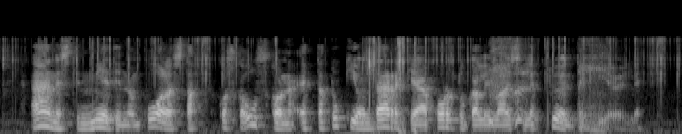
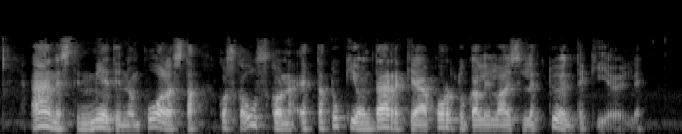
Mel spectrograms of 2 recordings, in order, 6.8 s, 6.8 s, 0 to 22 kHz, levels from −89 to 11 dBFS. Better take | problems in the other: second | background sound (Crushing + Cough); 14 dB below the speech

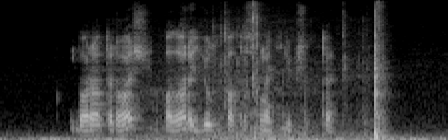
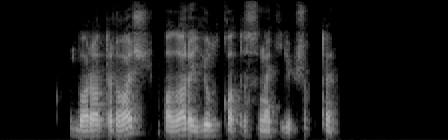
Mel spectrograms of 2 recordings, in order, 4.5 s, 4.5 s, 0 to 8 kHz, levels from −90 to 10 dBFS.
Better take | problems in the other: second | background sound (Drawer open or close); 3 dB below the speech // room echo; dies away in 0.2 s

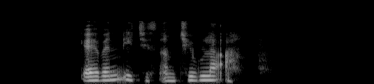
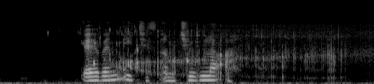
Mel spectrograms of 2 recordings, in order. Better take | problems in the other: first | background sound (Liquid); 11 dB below the speech

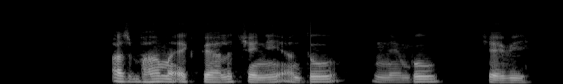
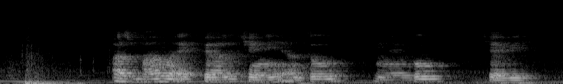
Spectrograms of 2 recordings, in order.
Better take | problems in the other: first | background sound (Accelerating, revving, vroom); 12 dB below the speech // room echo; dies away in 0.6 s

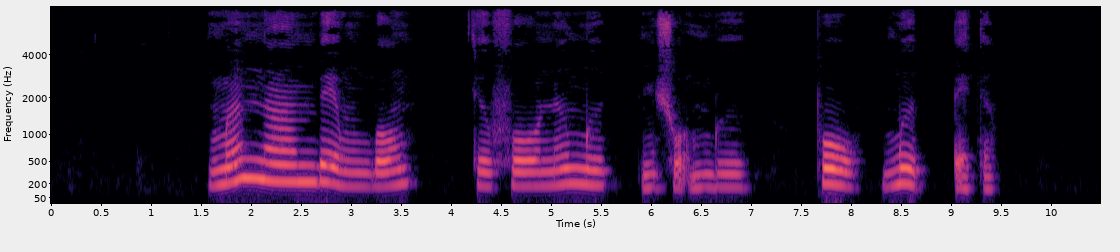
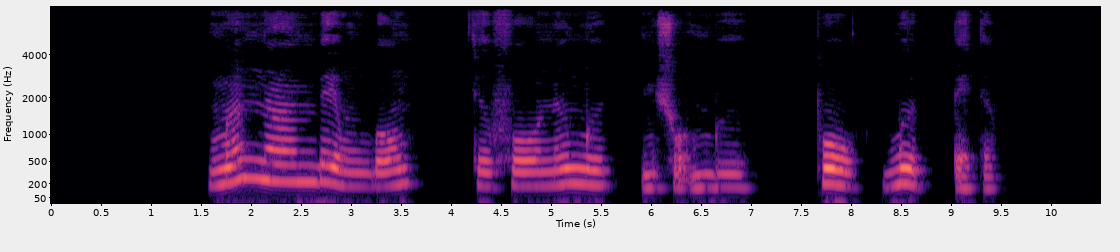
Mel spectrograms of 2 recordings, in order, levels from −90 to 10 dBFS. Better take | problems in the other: first | noise reduction (neural mask model DeepFilterNet 3)

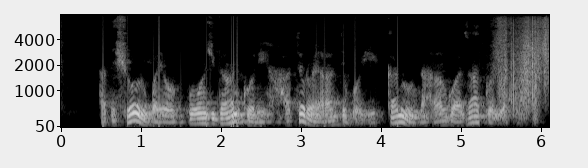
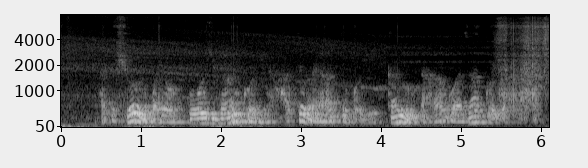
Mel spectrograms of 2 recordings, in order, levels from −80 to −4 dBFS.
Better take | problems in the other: first | background sound (Subway, metro, underground); 19 dB below the speech // room echo; dies away in 0.6 s

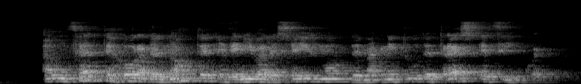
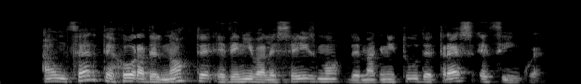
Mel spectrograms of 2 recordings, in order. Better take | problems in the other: second | room echo; dies away in 0.9 s

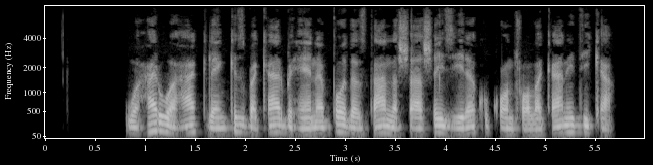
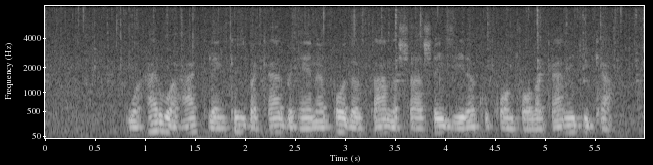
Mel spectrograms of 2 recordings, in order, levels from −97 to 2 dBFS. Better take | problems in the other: first | background sound (Rain); 16 dB below the speech // room echo; dies away in 0.2 s

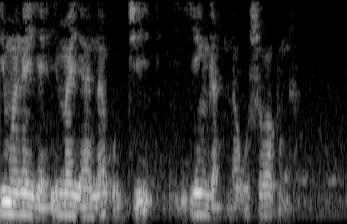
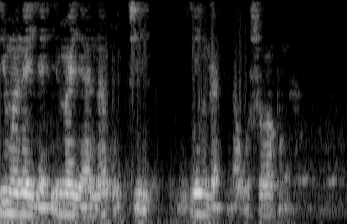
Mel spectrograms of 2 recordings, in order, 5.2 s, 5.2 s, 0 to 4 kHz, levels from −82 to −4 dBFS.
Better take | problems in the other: first | noise reduction (neural separator model SepFormer DNS4)

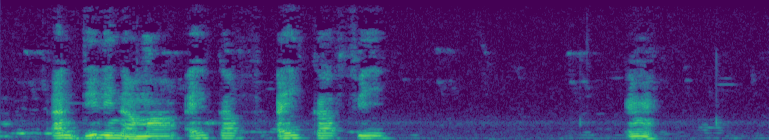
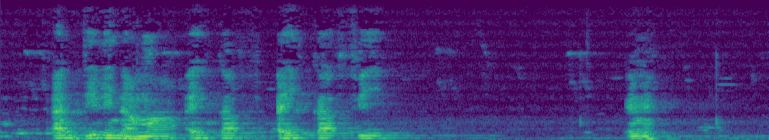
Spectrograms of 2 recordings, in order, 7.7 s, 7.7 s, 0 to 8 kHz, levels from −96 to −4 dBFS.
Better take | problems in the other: first | room echo; dies away in 1.5 s

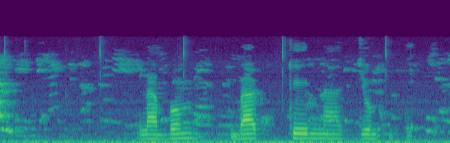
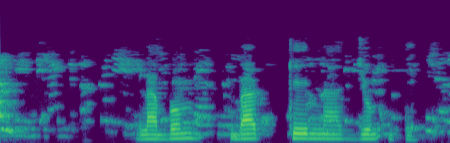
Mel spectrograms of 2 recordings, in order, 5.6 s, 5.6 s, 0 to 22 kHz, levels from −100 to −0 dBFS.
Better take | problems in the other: second | background sound (Tick); 5 dB below the speech

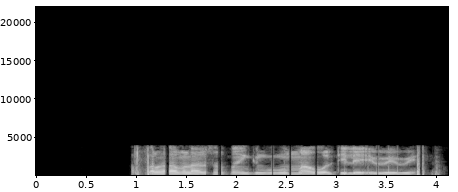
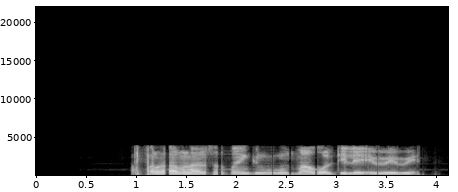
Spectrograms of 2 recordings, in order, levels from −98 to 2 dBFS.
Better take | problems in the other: first | noise reduction (neural mask model DeepFilterNet 3)

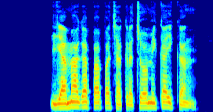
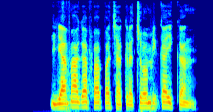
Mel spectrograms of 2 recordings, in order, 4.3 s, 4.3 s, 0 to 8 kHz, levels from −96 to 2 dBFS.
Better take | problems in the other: first | noise reduction (neural mask model DeepFilterNet 3)

